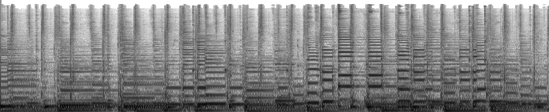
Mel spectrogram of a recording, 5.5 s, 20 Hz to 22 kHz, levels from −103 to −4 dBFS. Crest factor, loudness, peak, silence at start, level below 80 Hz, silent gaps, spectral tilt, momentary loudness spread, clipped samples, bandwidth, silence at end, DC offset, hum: 14 dB; -16 LUFS; 0 dBFS; 0 s; -26 dBFS; none; -5.5 dB/octave; 4 LU; under 0.1%; 19 kHz; 0 s; under 0.1%; none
